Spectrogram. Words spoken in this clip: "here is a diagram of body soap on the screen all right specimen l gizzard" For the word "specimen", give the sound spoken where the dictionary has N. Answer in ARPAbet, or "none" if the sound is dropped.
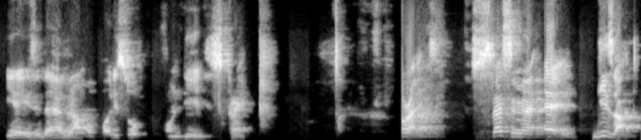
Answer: none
